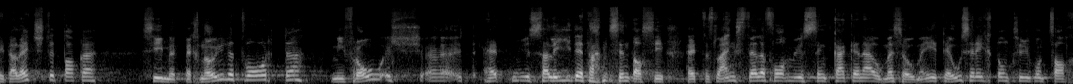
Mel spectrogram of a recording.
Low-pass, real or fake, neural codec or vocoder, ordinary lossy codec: 14.4 kHz; fake; vocoder, 44.1 kHz, 128 mel bands, Pupu-Vocoder; Opus, 16 kbps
